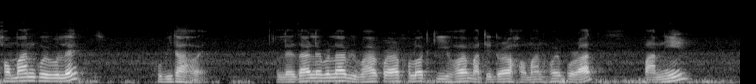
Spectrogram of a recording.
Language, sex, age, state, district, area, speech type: Assamese, male, 30-45, Assam, Lakhimpur, rural, spontaneous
